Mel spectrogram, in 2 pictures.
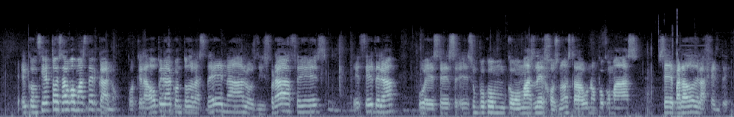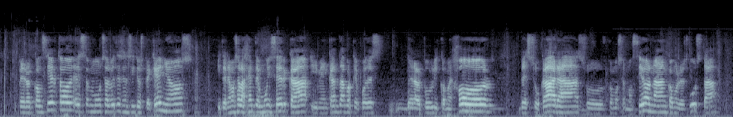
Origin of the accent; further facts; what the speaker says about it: Spain; yo soy español y me siento español y me encanta la música española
